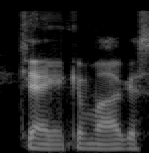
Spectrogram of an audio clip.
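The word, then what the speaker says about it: Kancamagus: Kankamagas Highway. Yeah. Yeah, that's the correct way to say it.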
